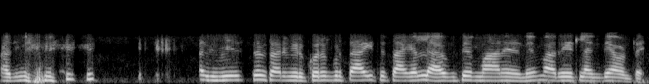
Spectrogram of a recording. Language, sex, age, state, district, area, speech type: Telugu, male, 18-30, Telangana, Khammam, rural, conversation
